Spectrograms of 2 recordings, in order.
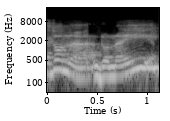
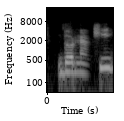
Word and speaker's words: Donají: ¿Es Donaí o Donají? Es Donají Yarimé.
